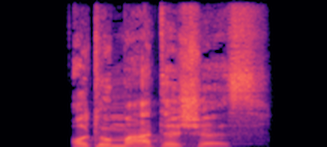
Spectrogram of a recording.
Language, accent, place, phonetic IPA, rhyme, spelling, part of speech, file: German, Germany, Berlin, [ˌaʊ̯toˈmaːtɪʃəs], -aːtɪʃəs, automatisches, adjective, De-automatisches.ogg
- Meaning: strong/mixed nominative/accusative neuter singular of automatisch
